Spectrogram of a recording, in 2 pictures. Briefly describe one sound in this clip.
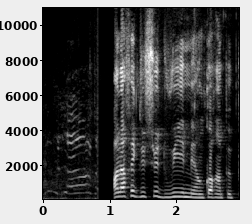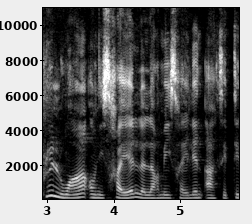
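A young woman speaks clearly and steadily into a microphone.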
